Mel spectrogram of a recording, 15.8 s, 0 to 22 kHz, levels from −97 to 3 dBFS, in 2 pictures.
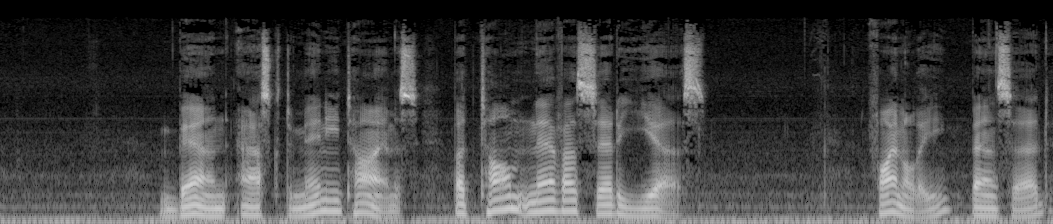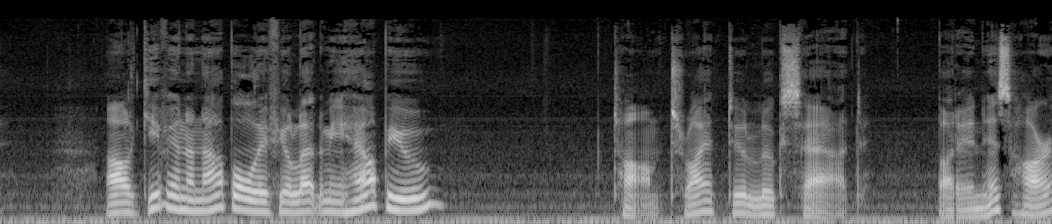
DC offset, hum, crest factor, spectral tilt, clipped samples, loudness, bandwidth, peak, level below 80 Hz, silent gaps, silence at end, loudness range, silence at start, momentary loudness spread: under 0.1%; none; 20 dB; -4.5 dB/octave; under 0.1%; -21 LUFS; 16.5 kHz; -4 dBFS; -38 dBFS; none; 0 s; 5 LU; 0 s; 11 LU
